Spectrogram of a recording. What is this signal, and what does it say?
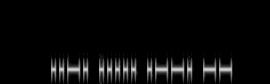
Morse code, heard as a keyed tone, about 29 wpm, 700 Hz. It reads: F5PM
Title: DXCC-100 Call Signs - 4 Characters - Repeated 3x - 30wpm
